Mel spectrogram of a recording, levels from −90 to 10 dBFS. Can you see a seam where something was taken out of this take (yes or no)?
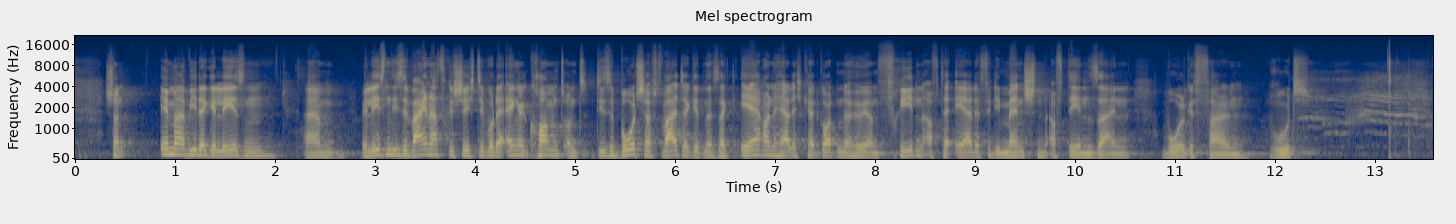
no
